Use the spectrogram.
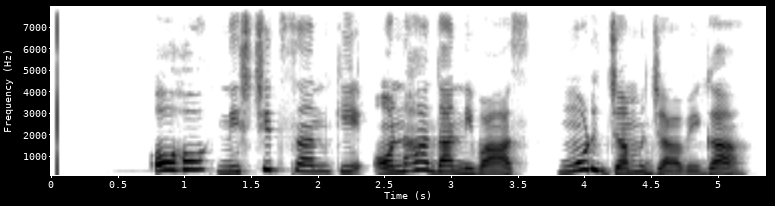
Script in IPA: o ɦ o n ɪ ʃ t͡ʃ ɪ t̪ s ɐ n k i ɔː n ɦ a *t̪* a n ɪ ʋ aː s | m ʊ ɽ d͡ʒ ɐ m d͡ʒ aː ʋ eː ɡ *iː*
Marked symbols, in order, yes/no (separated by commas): no, no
